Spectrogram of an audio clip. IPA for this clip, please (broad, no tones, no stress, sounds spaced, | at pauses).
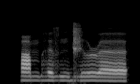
ɑ m ɦ ɘ z n d͡ʒ ɯ ɹ ɜ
